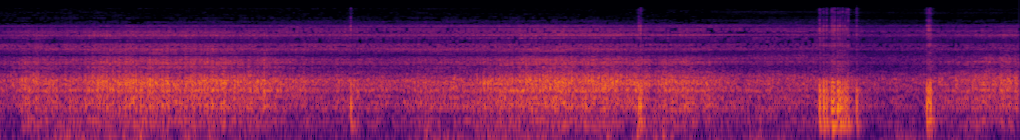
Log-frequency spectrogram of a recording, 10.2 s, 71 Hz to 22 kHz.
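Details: Evaporator coil pressurised to about 200 psi, heard through an ultrasonic leak detector at raised sensitivity with straw probe; rushing hiss swells and fades as the probe moves, with sharp pops: refrigerant coil leak detected.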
